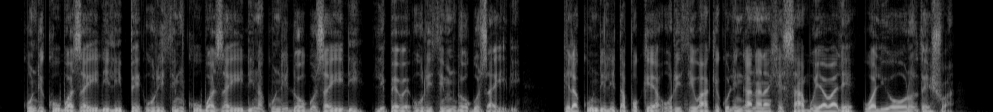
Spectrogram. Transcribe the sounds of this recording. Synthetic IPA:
kundikuɓwazaiɗilipɛʔuɾiθim̩kʰuɓwazaiɗinakundiɗɔɠɔzaiɗilipɛwɛʔuɾiθim̩ɗɔɠɔza̰ḭɗḭ | kilakundilitapɔkɛaʔuɾiθiwakɛkuliŋɡananahɛsaɓujawalɛwaliɔːɾɔðɛʃwa̰

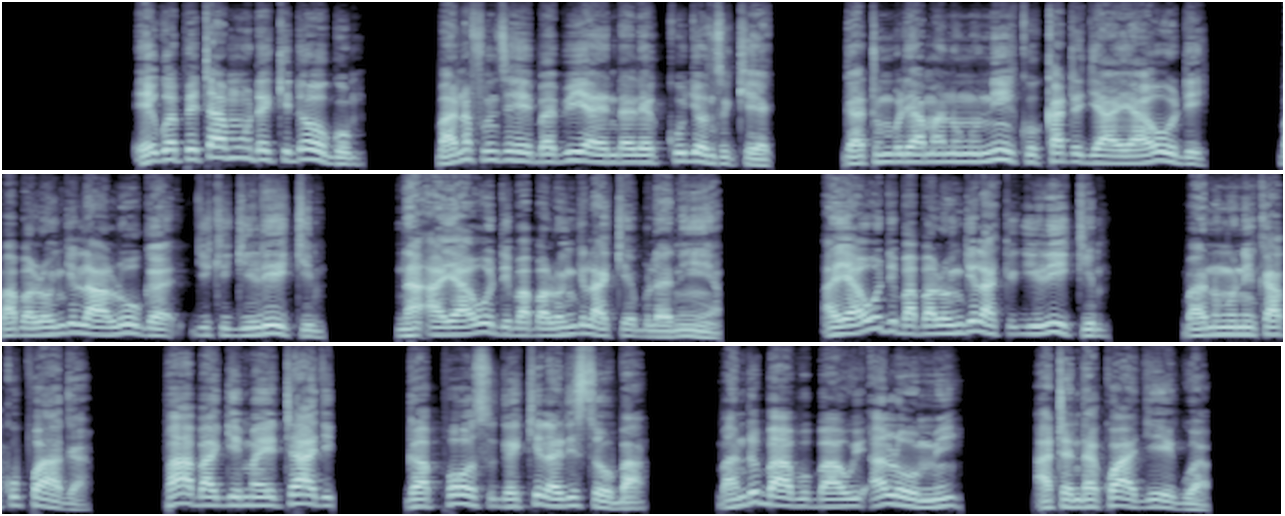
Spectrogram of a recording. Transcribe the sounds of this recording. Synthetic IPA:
ɛɡwapɛtamudakidɔɡu | banafuɲd͡ʒihɛbabiaɛndalɛkuɟɔɲd͡ʒukɛk | ɡatumbuliamanuŋunikukatiɟaːjaudi | babalɔŋɡilaluɡaɟikiɡiliki | naʔajaudibabalɔŋɡilakiɛbulania̰ | ajaudibabalɔŋɡilakiɡiliki | banuŋunikakupwaɡa̰ | pabaɡimaitaɟi | ɡapɔsuɡakilalisɔba | bandubabubawiʔalɔmi | a̰tɛndakwaɟɛɡwa̰

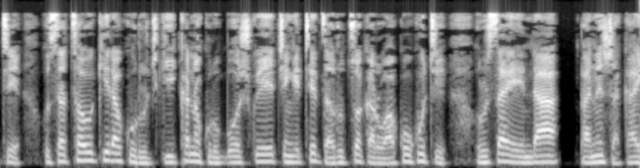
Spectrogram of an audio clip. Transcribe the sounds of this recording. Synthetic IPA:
e | usat͡saukiɾakuɾud͡ʒɡikanakuɾuɓo̞ʃwe̞t͡ʃe̞ŋɡe̞te̞d͡zarut͡so̞karwako̞kutirusae̞nda | pane̞ʐaka

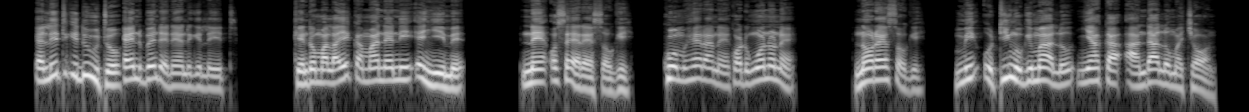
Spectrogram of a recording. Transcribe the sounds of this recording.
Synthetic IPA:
ɛlɪtɡɪdutoɛnbendenɛnɡɪlɪt | kendomalaɪkamanɛnɪʔeɲime | nɛʔɔsɛɾɛsɔ̰ɡɪ | kwomɦɛɾanɛkɔdŋwɔnɔnɛ | nɔɾɛsɔɡɪ | mɪʔotiŋoɡɪmaloɲakaʔandalɔmat͡ʃɔ̰n

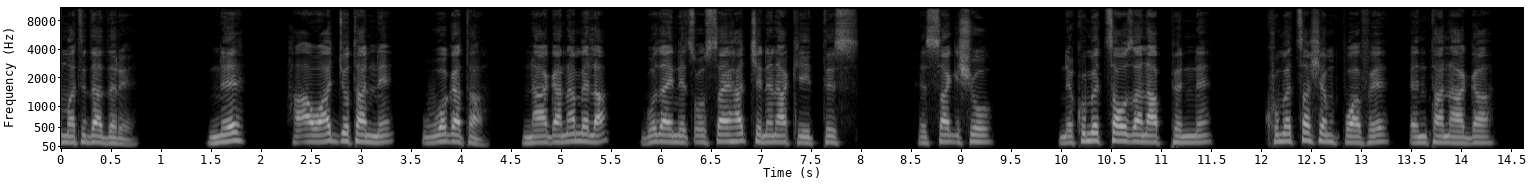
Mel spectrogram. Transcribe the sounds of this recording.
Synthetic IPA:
mːɐt̪ɪd̪ɐd̪ɛɾḛ | nɛ | hɐːwaːd͡ʒːɔt̪ɐnːɛ | wɔɡɐt̪ɐ | naːɡɐnɐmɛlɐ | ɡɔd̪ɐjnːɛt͡sʼo̞ːsːɐjɦɐt͡ʃːɪnɛnɐkiːt̪ːeːs | hɛsːɐɡɪʃɔ | nɛkʊmɛt͡sːɐwɔzɐnaːpːɛnːɛ | kʰʊmɛt͡sːɐʃɛmpːʊwaːfɛː | nt̪ːɐnaːɡaː

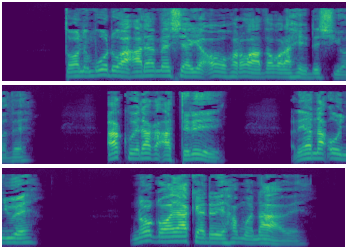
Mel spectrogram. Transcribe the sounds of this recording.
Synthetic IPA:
tɔnemoːndowaːɾeamɛɕaɣiaʔɔoɦɔɾɔwaðɔɣɔɾaɦeːndeɕiɔðɛ | akweɾaɣaʔateɾe | ɾeanaʔoɲwɛ | nɔːɡɔɔjakɛːdeɾeɦamwɛnawɛ

